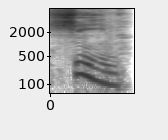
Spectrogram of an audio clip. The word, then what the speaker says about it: Sin: tea saan Gods included sin pronounced Sheen who was a Moon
